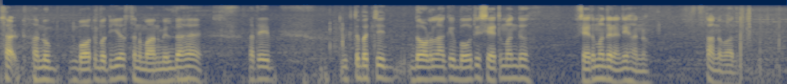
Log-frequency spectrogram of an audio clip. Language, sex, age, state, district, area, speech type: Punjabi, male, 18-30, Punjab, Kapurthala, urban, spontaneous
